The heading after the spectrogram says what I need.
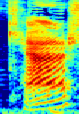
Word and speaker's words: Cache: arsenal of weapons but it's pronounced like cash C we're gonna go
